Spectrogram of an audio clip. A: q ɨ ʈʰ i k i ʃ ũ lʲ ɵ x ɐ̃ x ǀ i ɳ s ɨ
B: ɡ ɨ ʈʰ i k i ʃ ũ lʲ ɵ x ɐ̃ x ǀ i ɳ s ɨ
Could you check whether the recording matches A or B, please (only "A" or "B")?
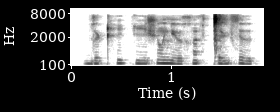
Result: B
